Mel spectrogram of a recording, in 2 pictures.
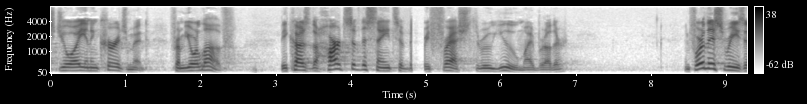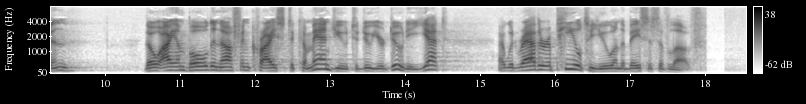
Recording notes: Message delivered during the Traditional Worship service. Message delivered during the Traditional Worship service.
